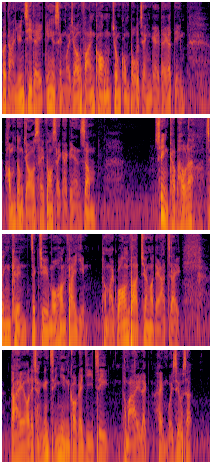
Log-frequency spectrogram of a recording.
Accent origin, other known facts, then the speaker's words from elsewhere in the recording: Hong Kong; 可能会觉得我们香港人香港民族今天是未够好未够强去光复香港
